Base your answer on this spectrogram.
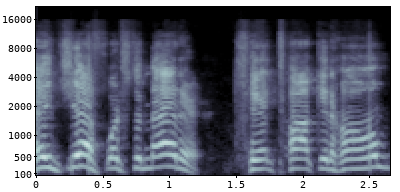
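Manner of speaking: loud, high-pitched yell. Retelling how a coworker leaned out and yelled at Jeff: imitating Beck yelling. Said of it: "he leans out and yells at Jeff".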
